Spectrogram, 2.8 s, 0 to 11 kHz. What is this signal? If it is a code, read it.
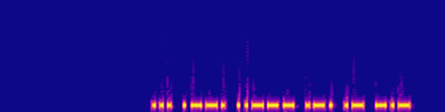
Morse code, heard as a keyed tone, about 52 wpm, 700 Hz. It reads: SP2RAK
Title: DXCC-100 Call Signs - 6 Characters - 50wpm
